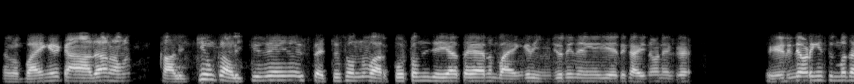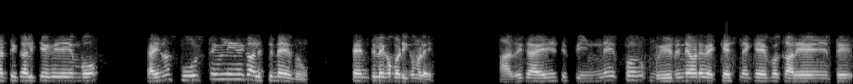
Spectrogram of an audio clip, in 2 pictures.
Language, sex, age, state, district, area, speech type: Malayalam, male, 30-45, Kerala, Palakkad, urban, conversation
